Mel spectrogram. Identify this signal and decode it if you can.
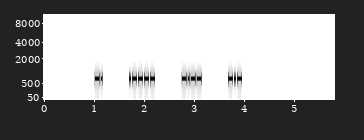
Morse code, heard as a keyed tone, about 40 wpm, spaced as for 14 wpm, 700 Hz. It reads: N1YK
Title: USA Call Signs - 4 Characters - 6x Character Spacing - 40wpm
